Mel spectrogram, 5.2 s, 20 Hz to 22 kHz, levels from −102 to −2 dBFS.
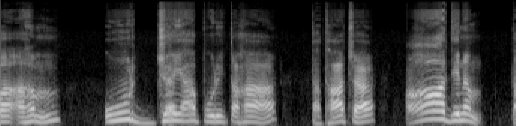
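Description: No technical faults occur at any point in the recording, so there is nothing to describe.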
